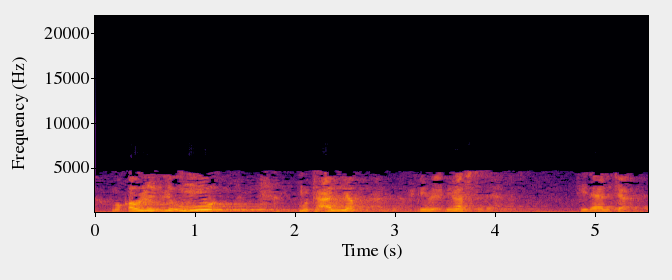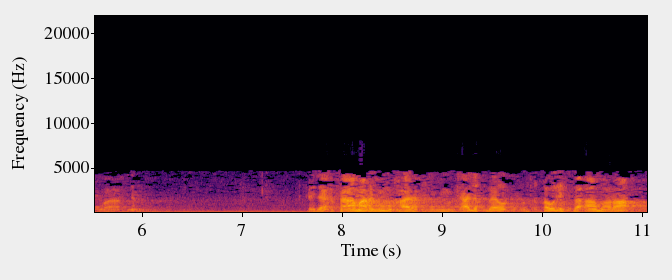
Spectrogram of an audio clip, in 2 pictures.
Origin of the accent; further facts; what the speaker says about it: Saudi Arabia; الآن حتى عندنا في السعودية.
